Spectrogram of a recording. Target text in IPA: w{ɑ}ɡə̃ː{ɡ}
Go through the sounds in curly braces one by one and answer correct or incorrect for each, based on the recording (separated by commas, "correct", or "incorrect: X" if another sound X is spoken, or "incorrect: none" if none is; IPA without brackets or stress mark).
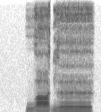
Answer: correct, incorrect: none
